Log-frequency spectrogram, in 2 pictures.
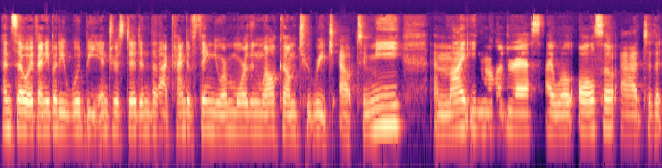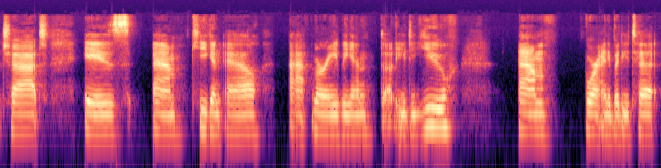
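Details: Adult woman speaking; ordinary speech.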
